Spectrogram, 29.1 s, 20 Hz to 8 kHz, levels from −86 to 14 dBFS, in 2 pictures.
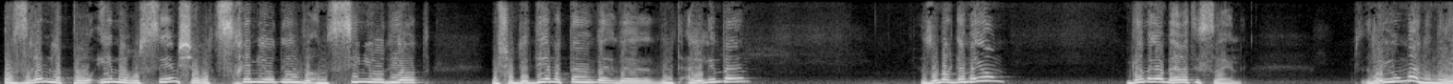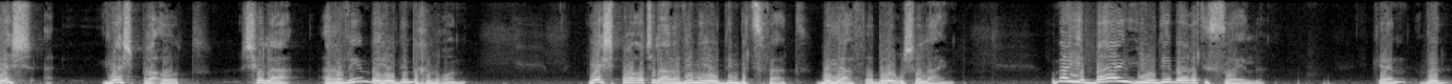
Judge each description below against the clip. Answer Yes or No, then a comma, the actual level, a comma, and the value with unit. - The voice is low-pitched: No, medium, 185 Hz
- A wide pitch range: Yes, wide, 6.7 semitones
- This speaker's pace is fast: No, average, 105 wpm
